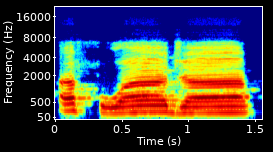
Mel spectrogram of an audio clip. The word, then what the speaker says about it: أفواجا: But since we're stopping there, we pronounce it as afwaja.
